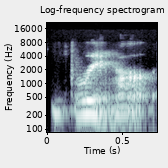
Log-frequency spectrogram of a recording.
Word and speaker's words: Bremer: So we decided to do, I want to keep saying Brian Bremer, but I really think it's Bremer is how you pronounce it.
